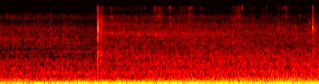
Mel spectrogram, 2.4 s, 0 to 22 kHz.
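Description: Steady low rumble of a 2007 Ford Taurus heard from inside its cabin, with a single sharp click a little under a second in.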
